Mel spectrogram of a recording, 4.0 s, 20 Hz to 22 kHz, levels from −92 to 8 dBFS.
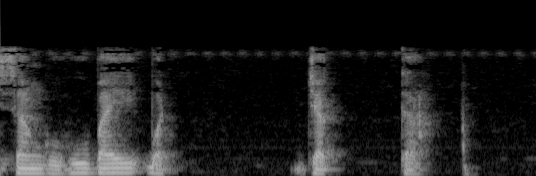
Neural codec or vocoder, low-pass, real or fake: none; 7.2 kHz; real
